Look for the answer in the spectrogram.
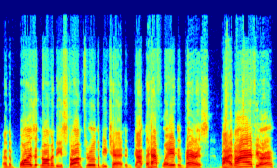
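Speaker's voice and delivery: put-on high old newsreel announcer; mid-Atlantic accent. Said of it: "mid-Atlantic accent guy".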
